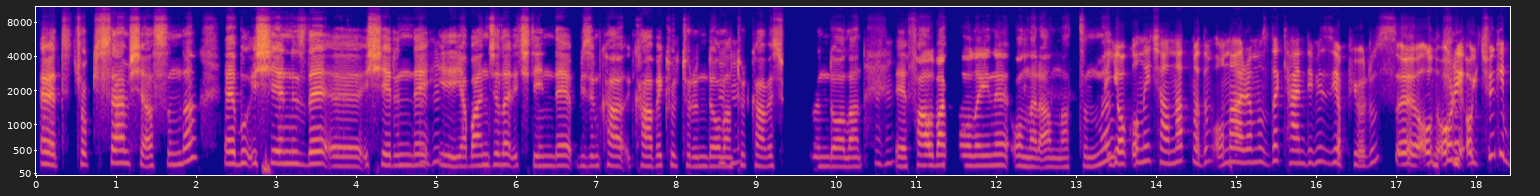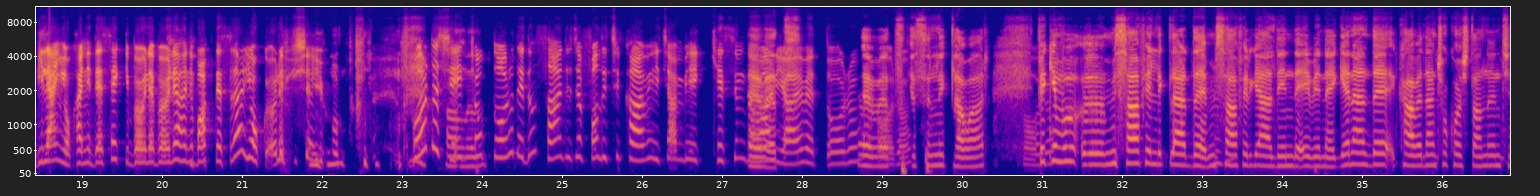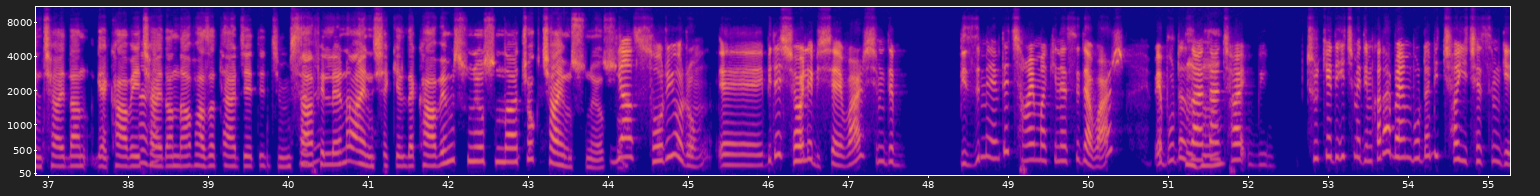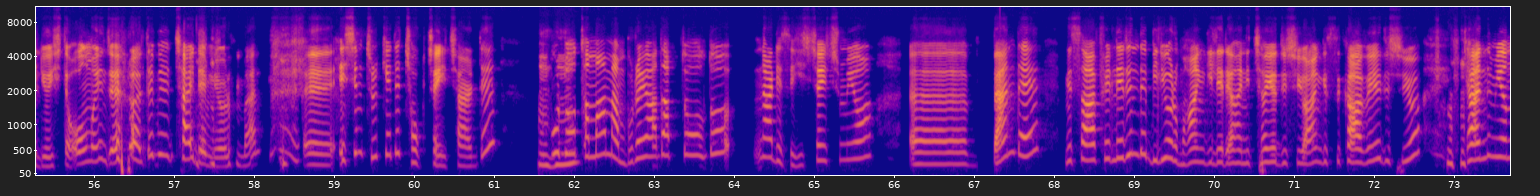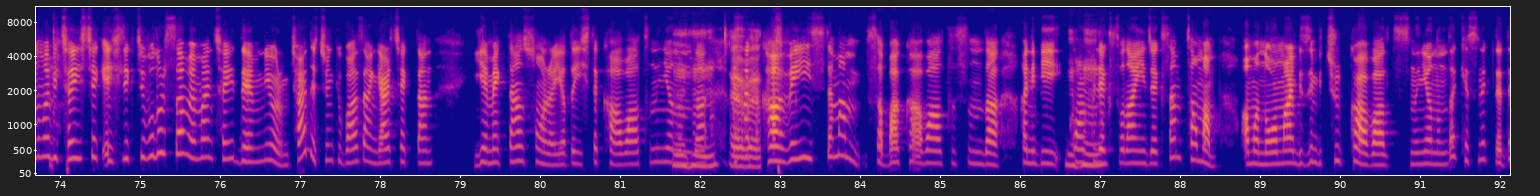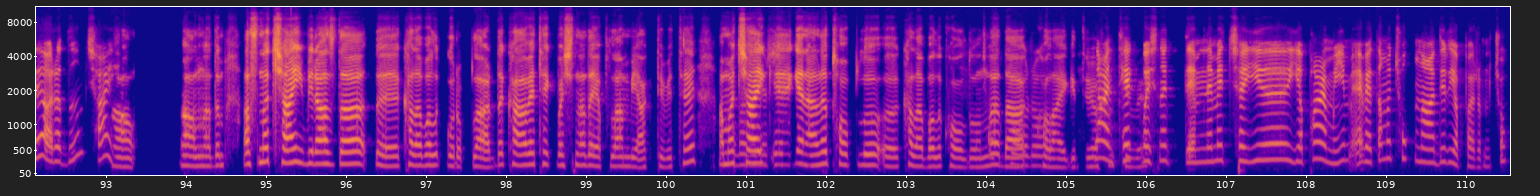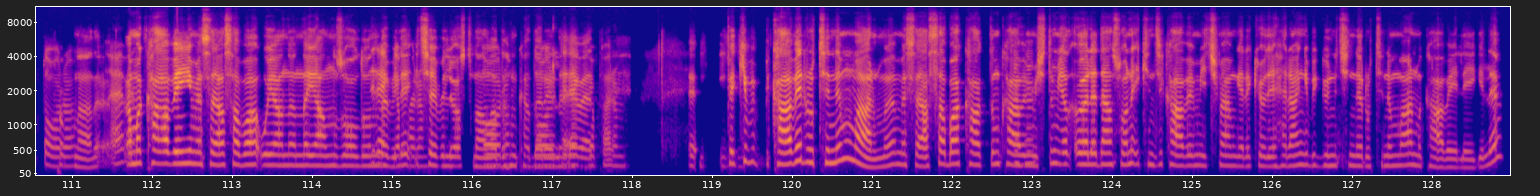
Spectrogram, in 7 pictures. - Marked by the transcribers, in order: other background noise; unintelligible speech; chuckle; laughing while speaking: "yok, öyle bir şey yok"; chuckle; laughing while speaking: "herhâlde"; chuckle; chuckle; in English: "corn flakes"; unintelligible speech; tapping
- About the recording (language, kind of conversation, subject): Turkish, podcast, Kahve ya da çay ritüelini nasıl yaşıyorsun?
